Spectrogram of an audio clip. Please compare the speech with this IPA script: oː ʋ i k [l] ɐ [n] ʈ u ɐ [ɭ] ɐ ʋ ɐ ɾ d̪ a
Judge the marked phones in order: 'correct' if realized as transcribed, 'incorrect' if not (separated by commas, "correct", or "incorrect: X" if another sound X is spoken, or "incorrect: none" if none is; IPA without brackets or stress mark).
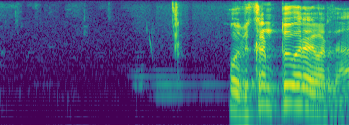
incorrect: ɾ, incorrect: m, incorrect: ɾ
